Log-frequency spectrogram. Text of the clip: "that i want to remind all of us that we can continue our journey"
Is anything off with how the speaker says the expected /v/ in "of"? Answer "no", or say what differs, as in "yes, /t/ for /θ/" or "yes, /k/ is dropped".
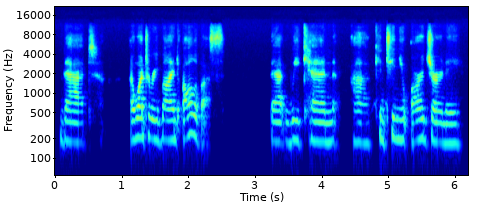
no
